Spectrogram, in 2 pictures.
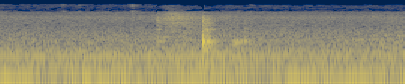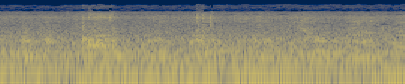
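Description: Steel ladle stirring freshly added rice batter in an aluminium pot, with a sharp metal clink about a second in and softer knocks and scrapes of the ladle against the pot from about the middle on.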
